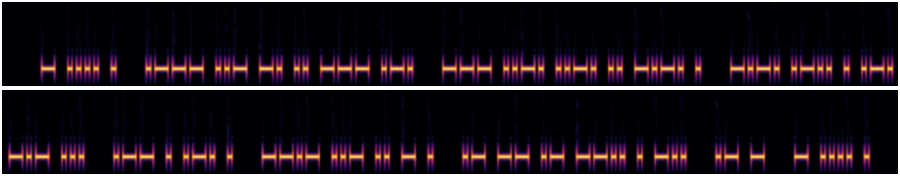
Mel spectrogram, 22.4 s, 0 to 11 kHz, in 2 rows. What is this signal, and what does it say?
Morse code, heard as a keyed tone, about 21 wpm, 700 Hz. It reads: THE JUNIOR OFFICE CLERKS WERE QUITE AMAZED AT THE
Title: Pangram Challenge v2 - 22wpm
